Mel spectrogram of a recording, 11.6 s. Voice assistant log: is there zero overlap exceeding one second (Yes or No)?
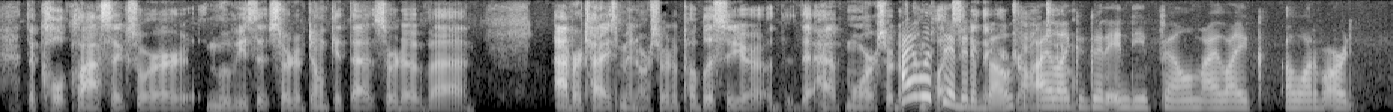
No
